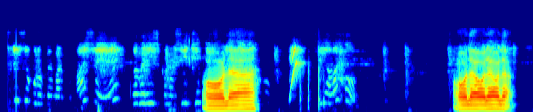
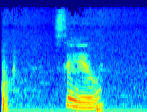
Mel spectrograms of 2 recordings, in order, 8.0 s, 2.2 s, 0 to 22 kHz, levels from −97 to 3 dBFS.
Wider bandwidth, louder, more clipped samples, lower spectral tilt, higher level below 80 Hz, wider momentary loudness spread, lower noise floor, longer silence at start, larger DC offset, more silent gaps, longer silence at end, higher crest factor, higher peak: second, 4.8 kHz vs 16.5 kHz; first, -17 LUFS vs -26 LUFS; neither; second, -4.5 dB/octave vs -7.5 dB/octave; second, -68 dBFS vs -52 dBFS; first, 27 LU vs 24 LU; first, under -90 dBFS vs -53 dBFS; first, 0.2 s vs 0.05 s; neither; neither; second, 0.35 s vs 0.65 s; about the same, 20 dB vs 20 dB; first, -4 dBFS vs -10 dBFS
